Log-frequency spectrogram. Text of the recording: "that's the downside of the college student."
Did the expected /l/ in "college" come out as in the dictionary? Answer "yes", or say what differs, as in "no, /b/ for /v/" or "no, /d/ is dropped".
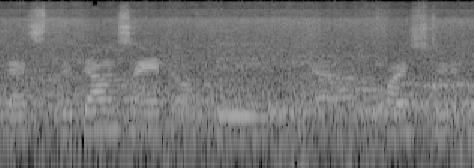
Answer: no, /l/ is dropped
